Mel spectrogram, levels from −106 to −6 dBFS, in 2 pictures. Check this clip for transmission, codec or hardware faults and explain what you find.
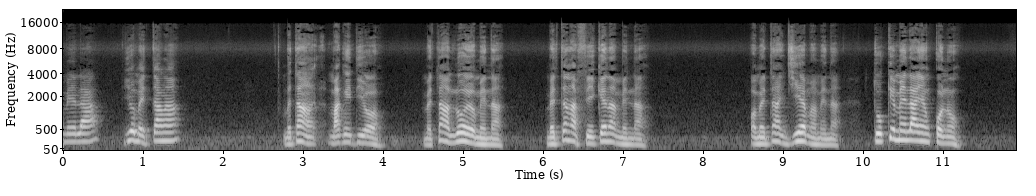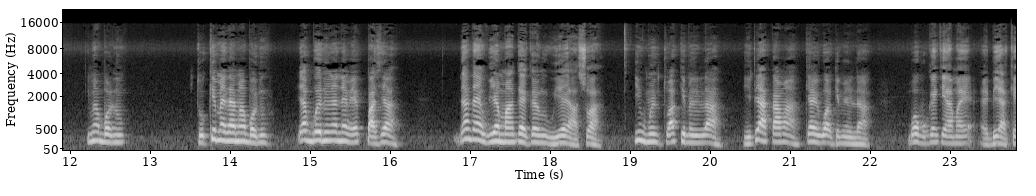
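No transmission, codec or hardware faults are audible anywhere in the recording.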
